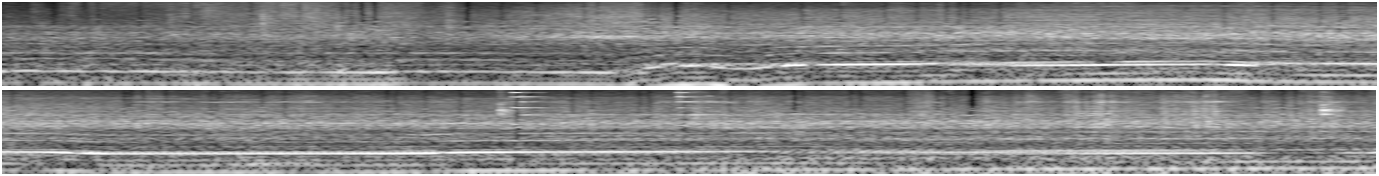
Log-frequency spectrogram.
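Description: A bus engine hums and whines as it picks up speed.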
